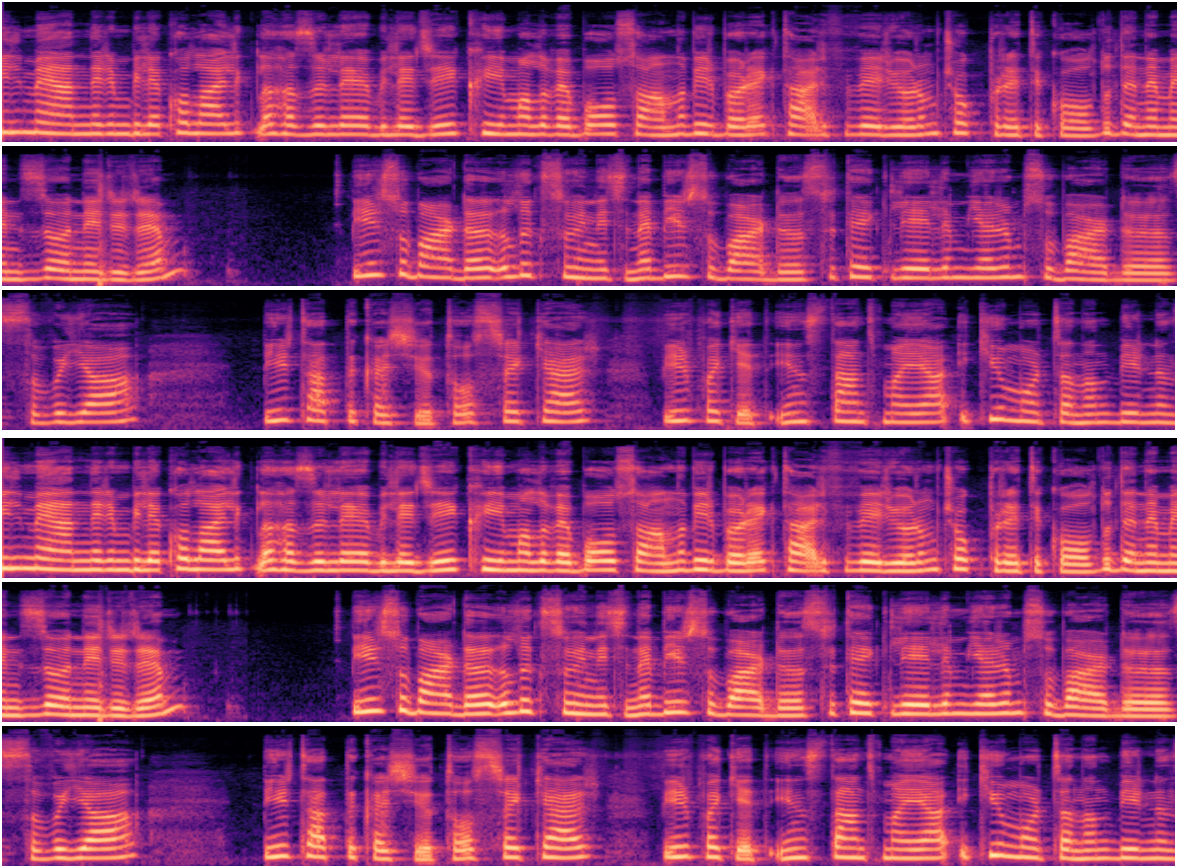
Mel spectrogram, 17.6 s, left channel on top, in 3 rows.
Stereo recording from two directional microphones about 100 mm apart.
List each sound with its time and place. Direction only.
0.0 s speech: 40° right (ahead or behind)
